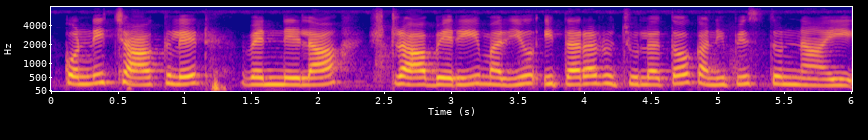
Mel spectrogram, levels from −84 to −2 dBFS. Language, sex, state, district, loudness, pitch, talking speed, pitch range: Telugu, female, Telangana, Hyderabad, -16 LUFS, 260 Hz, 80 wpm, 245-275 Hz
